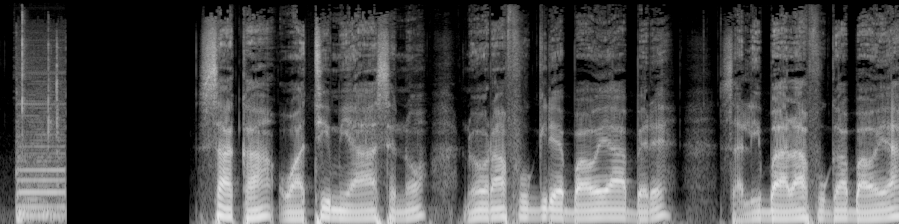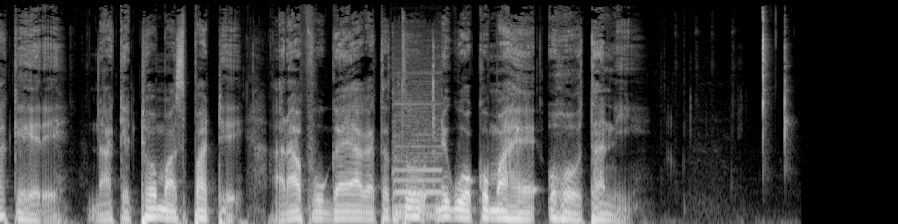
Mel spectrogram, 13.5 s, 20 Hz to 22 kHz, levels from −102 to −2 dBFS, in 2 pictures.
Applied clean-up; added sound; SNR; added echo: none; Printer; 4 dB; none.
